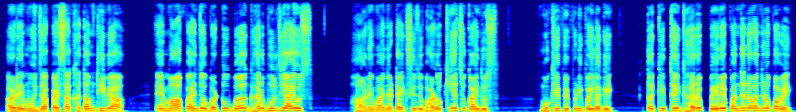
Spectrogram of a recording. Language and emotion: Sindhi, fearful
